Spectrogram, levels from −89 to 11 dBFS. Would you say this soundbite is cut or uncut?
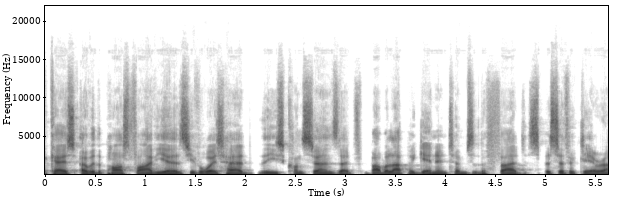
cut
